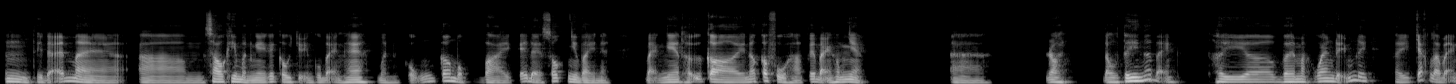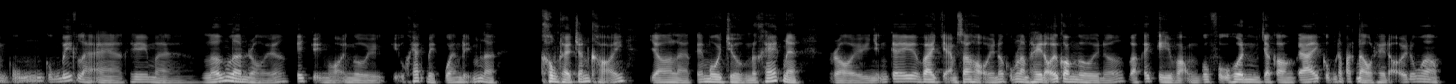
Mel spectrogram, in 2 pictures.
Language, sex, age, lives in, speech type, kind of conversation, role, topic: Vietnamese, male, 25-29, Vietnam, conversation, advice, advisor, Bạn nên làm gì khi cảm thấy căng thẳng vì nhóm bạn có quan điểm trái ngược?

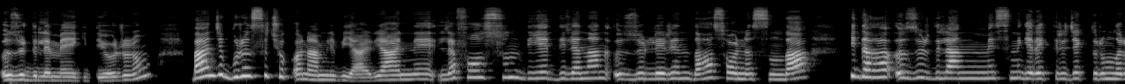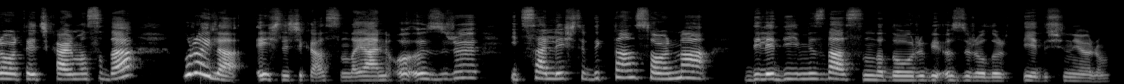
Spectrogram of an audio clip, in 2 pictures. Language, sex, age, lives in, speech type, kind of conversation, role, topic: Turkish, female, 25-29, Germany, conversation, podcast, guest, Ağır sözler söyledikten sonra bir ilişkiyi onarmak için ne yaparsın?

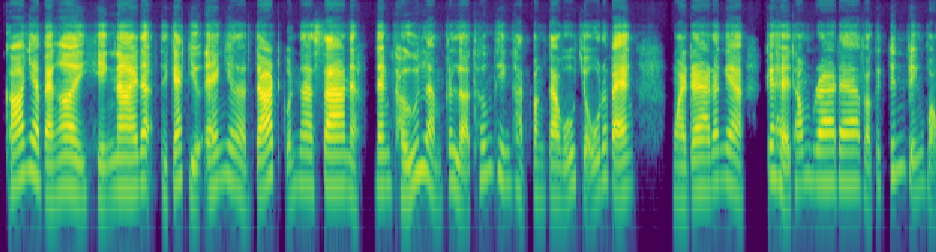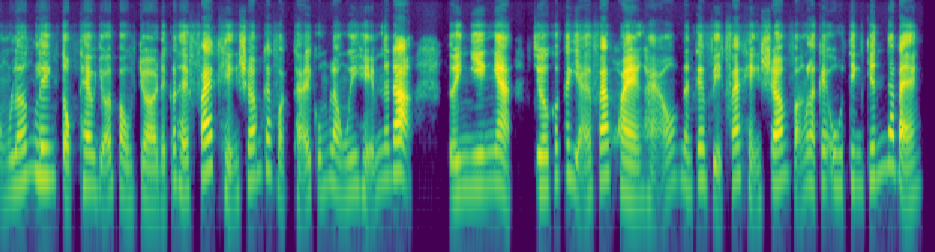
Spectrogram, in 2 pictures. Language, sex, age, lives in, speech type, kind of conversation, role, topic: Vietnamese, female, 30-34, United States, read, expert-assistant, expert, Có cách nào để phòng tránh những tác động nguy hiểm từ thiên thạch đến Trái Đất không?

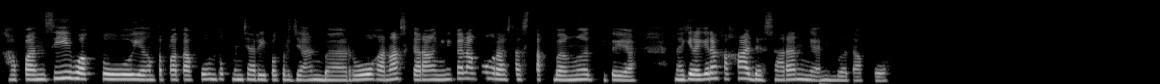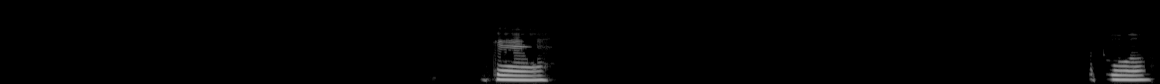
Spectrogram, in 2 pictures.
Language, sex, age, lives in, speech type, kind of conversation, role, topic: Indonesian, female, 30-34, Indonesia, conversation, advice, user, Kapan waktu yang tepat untuk mencari pekerjaan baru?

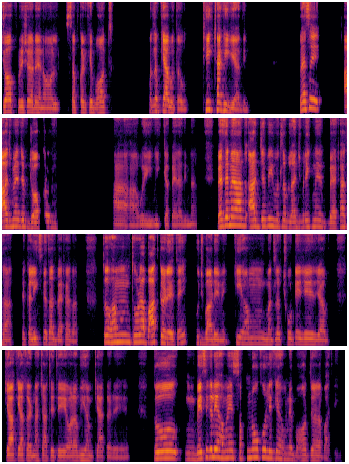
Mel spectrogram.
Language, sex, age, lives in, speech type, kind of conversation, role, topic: Hindi, male, 18-19, India, conversation, unstructured, none, आप अपने सपनों को पूरा करने के लिए क्या-क्या त्याग कर सकते हैं?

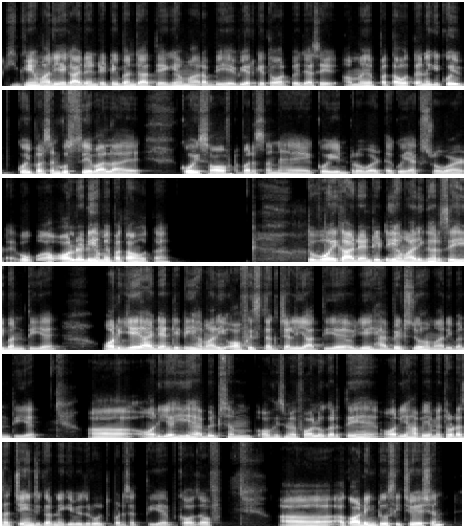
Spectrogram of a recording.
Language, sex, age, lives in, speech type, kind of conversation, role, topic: Hindi, male, 35-39, India, conversation, podcast, guest, Family aur job se tumhari identity kaise mix hoti hai?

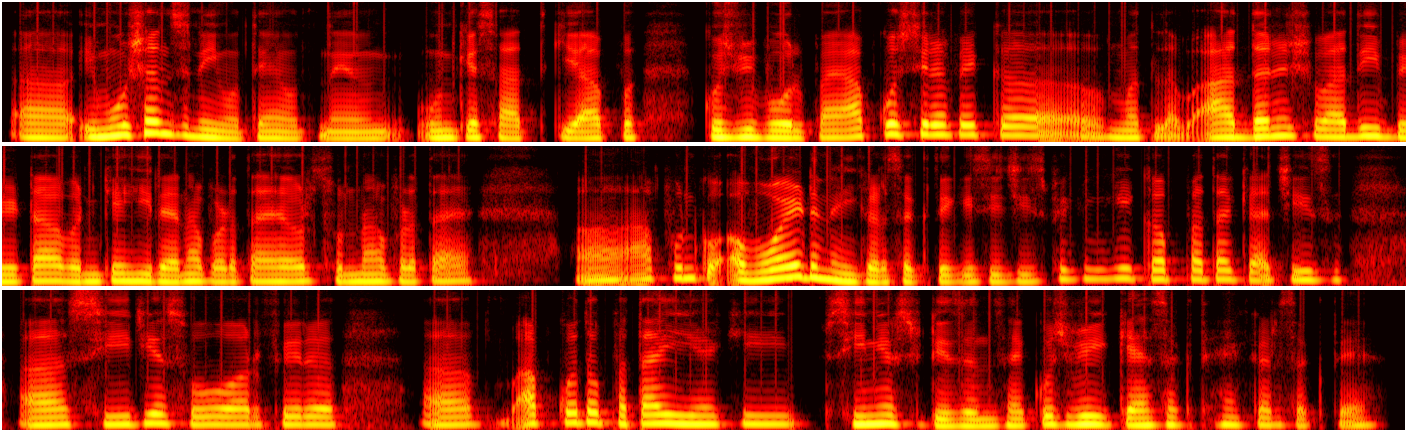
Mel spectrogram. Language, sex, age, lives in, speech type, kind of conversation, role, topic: Hindi, male, 25-29, India, conversation, podcast, guest, Kisi ki baat ko bina judge kiye dhyaan se kaise suna jaa sakta hai?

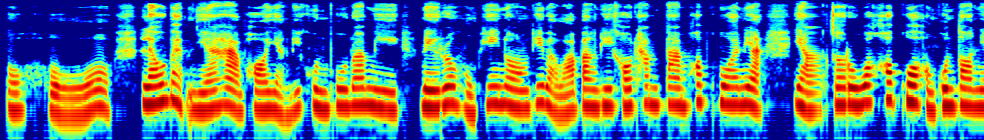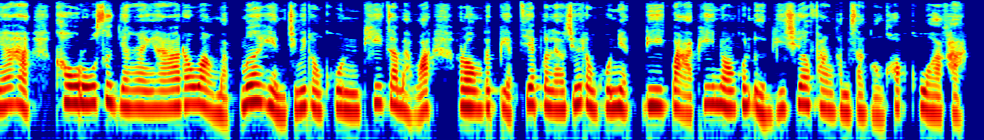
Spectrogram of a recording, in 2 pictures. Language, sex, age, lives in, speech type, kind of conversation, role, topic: Thai, female, 25-29, Thailand, conversation, podcast, host, จะทำอย่างไรเมื่อสัญชาตญาณของคุณขัดแย้งกับความคาดหวังของครอบครัว?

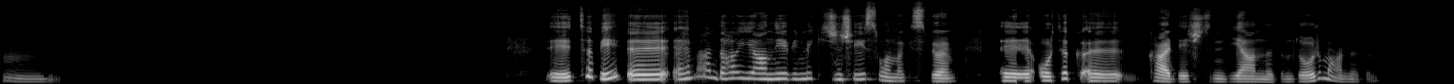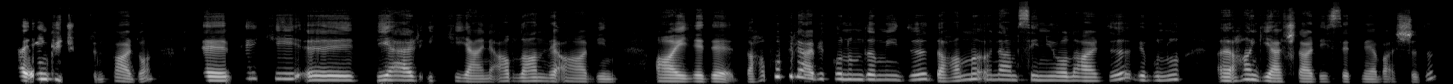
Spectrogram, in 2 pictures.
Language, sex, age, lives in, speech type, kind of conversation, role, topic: Turkish, female, 50-54, Italy, conversation, advice, advisor, Ailen içinde ayrımcılık ve kayırılma duygusunu nasıl yaşıyorsun?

